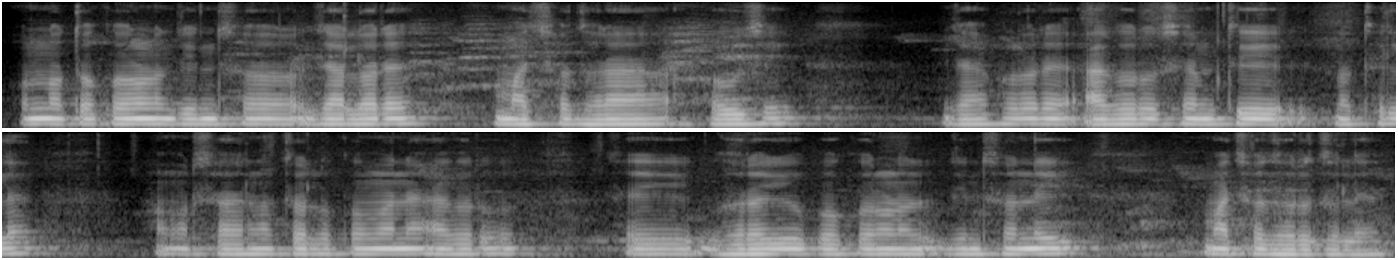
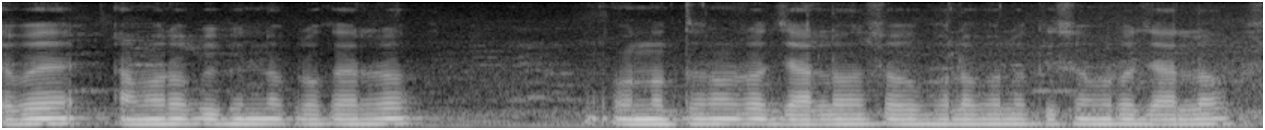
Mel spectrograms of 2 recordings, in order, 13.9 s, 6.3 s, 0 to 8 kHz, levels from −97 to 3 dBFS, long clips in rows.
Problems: background conversations at intervals, low volume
